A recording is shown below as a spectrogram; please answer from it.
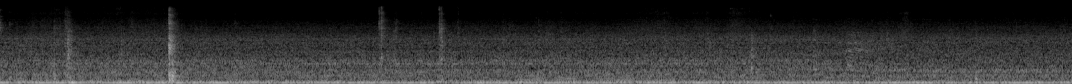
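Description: Steady low engine rumble with a few sharp clicks in the first few seconds, the loudest a little under two seconds in.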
